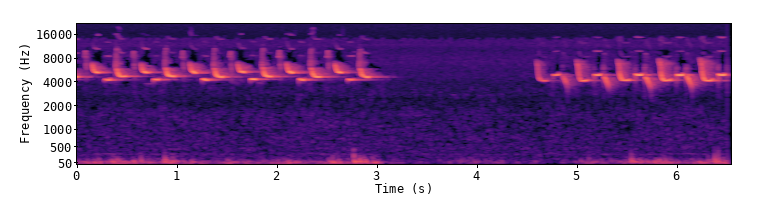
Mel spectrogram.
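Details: Coal tit singing from the top of a Norway spruce at 1520 m on Mount Asahi, Shiga Kogen, Yamanouchi, Nagano, Japan, 29 May 2022: two bursts of rapid, high, repeated two-note phrases, about ten each, over low wind rumble.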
